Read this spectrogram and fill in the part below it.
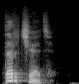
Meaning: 1. to stick out, to protrude, to jut out 2. to stand on end, to bristle (of hair) 3. to loiter, to stick around, to hang around 4. to feel a euphoria, to get a kick, to get high
- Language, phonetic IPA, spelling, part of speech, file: Russian, [tɐrˈt͡ɕætʲ], торчать, verb, Ru-торчать.ogg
